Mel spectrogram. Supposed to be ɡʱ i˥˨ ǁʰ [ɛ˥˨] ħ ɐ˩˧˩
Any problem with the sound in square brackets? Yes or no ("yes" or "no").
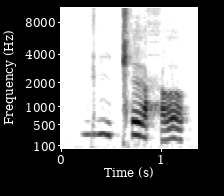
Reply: no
